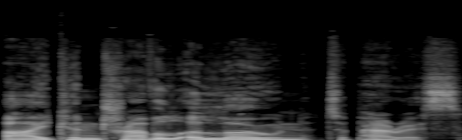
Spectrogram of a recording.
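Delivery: plain reading voice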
